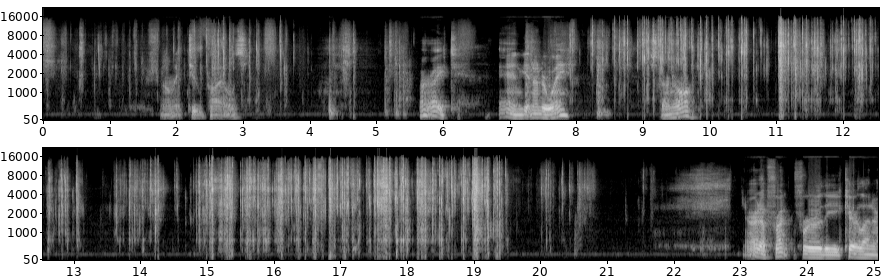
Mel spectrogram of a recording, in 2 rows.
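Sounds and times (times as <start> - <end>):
wrapper crinkling: 0.0 - 5.4, 7.8 - 20.8.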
